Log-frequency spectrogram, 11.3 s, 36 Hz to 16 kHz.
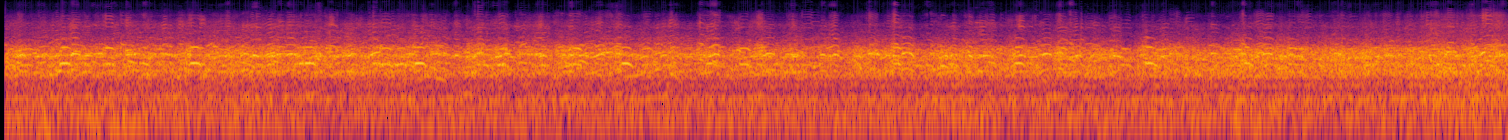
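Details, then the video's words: Geese taking off, a dense chorus of many overlapping honks forming a continuous nasal din throughout, with no pauses and steady loudness, likely mixed with wingbeats and splashing. "Geese Take Off In 4K"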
